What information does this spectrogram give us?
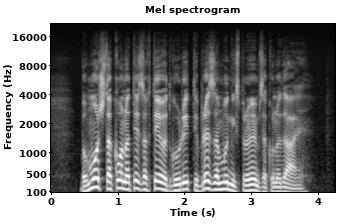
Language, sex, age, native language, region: Slovenian, male, 18-29, Slovenian, Carinthia region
